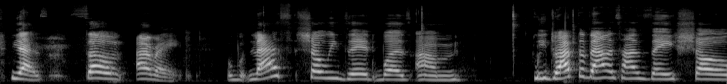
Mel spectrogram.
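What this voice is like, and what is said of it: Raspy, sore-throat voice. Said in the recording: “my voice is real raspy right now ... I have, like, a sore throat ... my voice is a little raspy”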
